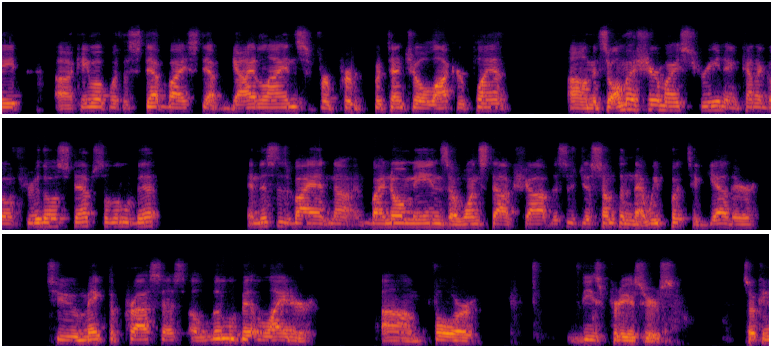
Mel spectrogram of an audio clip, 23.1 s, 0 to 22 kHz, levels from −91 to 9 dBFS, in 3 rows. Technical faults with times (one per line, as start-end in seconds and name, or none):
none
